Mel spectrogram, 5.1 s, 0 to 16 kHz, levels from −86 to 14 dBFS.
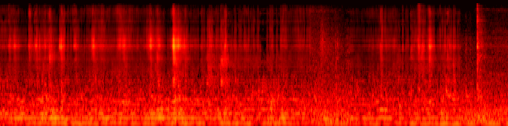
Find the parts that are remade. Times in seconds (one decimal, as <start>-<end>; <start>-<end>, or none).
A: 0.0-3.1; 3.5-4.6

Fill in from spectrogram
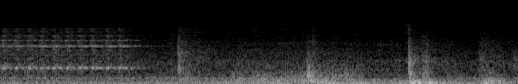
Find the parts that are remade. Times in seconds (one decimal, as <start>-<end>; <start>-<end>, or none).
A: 0.0-4.3

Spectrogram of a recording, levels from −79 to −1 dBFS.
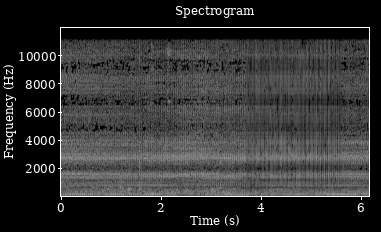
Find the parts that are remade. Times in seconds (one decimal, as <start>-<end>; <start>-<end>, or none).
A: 3.7-5.6

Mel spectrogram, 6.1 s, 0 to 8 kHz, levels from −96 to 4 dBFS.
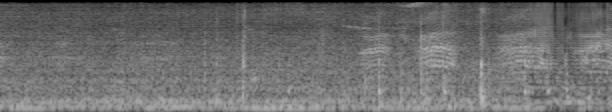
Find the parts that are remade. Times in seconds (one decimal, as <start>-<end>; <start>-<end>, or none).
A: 5.3-6.1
